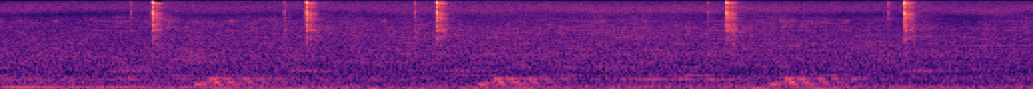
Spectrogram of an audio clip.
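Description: Short electronic beeps chirp several times.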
